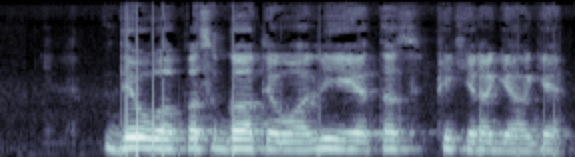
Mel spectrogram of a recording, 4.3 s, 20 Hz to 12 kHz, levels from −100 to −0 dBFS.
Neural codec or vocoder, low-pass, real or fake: none; 10.8 kHz; real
